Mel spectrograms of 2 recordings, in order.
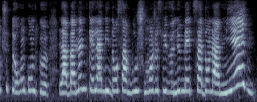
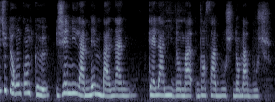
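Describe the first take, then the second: First: Higher, louder, indignant version. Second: Sweetly. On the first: Daughter telling her mother, louder and indignant. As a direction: push the outrage up. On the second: Daughter telling her mother gently and sweetly. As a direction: say it sweetly, like a child. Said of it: "de manière mignonne". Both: Retold or imitated.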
